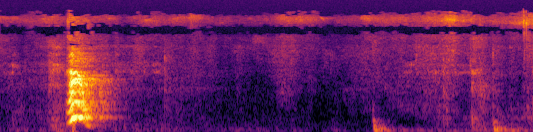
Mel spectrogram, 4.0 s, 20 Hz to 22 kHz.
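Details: Two American Bulldog puppies, a white male and a female, born August 15 to Mr. Lucky and Abby, at play indoors; one short, sharp yelp rises and falls, followed by a few faint soft bumps and quiet whimper-like sounds.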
